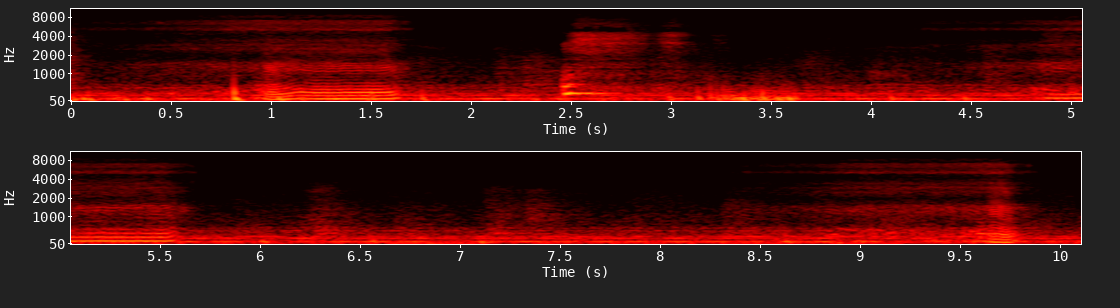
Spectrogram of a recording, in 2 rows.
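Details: Heavy snoring in a sleeping 1-year-old Cane Corso dog: loud, low, fluttering snores on each breath with snorty rattling in between.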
